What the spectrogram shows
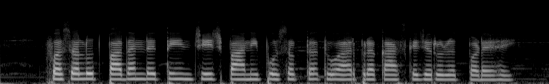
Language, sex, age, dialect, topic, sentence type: Magahi, female, 18-24, Southern, agriculture, statement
